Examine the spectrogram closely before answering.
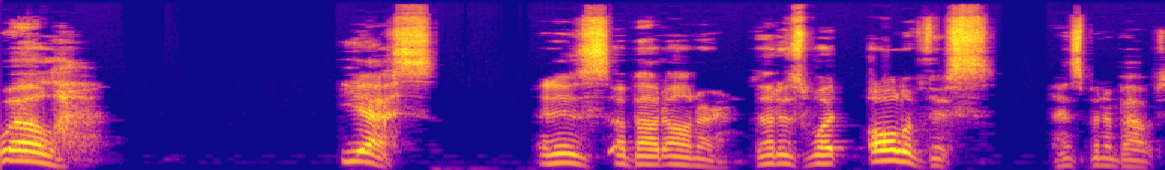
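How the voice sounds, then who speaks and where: A man puts on a character voice at a fairly high pitch. He goes at a fairly slow pace with long, frequent pauses. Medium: actual play. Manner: stately, measured.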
